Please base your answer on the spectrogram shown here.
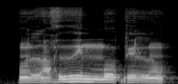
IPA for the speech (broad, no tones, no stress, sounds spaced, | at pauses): õ lː ɑ̃ ɦ ɯː ɪ̯ mː oː b ø lː õ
